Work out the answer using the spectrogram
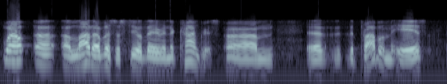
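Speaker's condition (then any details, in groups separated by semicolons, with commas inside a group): No condition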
